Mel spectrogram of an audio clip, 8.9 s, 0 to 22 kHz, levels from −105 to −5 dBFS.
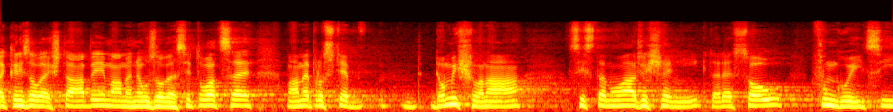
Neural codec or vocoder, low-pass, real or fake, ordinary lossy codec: none; 10.8 kHz; real; AAC, 64 kbps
